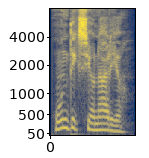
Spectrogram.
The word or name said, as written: un diccionario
